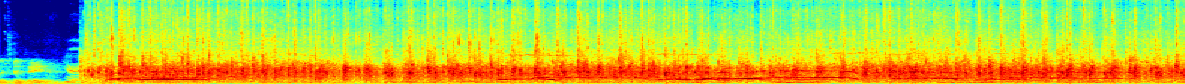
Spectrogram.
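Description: A crowd whoops and cheers.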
